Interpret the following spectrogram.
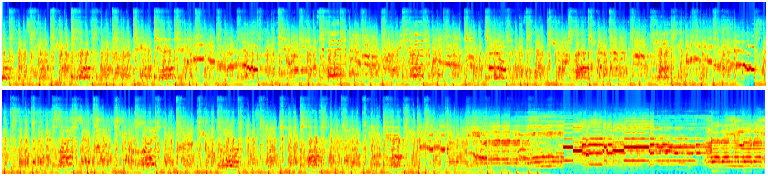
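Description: Loud DJ dance music from a large outdoor loudspeaker stack: a heavy bass beat with a singing voice over it. About four seconds before the end the bass drops out and a bright held melody carries on alone.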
